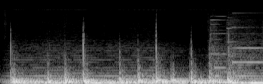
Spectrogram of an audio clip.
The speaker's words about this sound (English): So, you know, you have these kind of tribal drum beats that are kind of mimicking almost like a heartbeat with these beautiful little simple piano notes.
